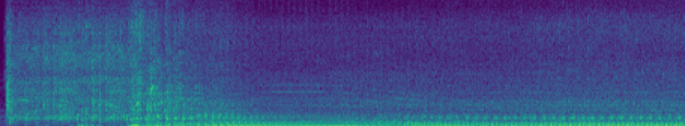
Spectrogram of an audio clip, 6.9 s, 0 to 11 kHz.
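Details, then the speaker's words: Mercedes M113 V8 swapped into a W210/S210 E320 wagon, first start with no exhaust fitted; cranks, catches and settles into a loud, even burble with no knocks or misses; normal start and idle. "that is awesome hey purrs sounds good damn it runs"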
